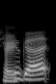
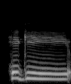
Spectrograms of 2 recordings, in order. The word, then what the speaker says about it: hygge: to you you did it really well it's Huga h-y-g-g-e and so I've heard every iteration every possible mispronunciation of it most people like to say higgy or hide or hygiene various things I used to call it I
